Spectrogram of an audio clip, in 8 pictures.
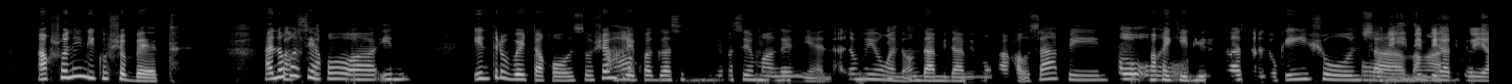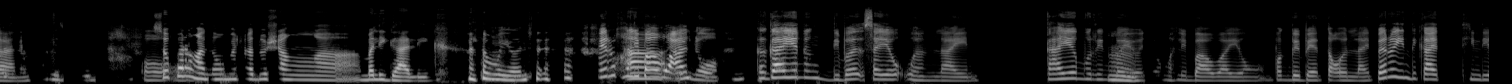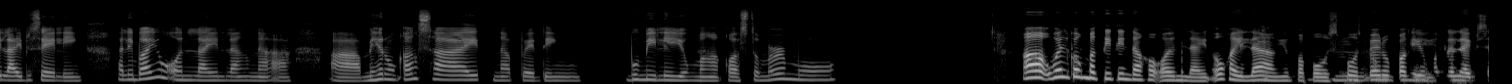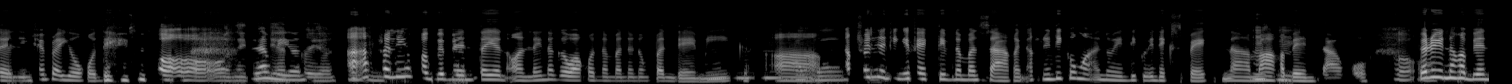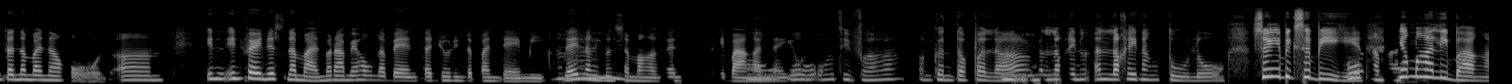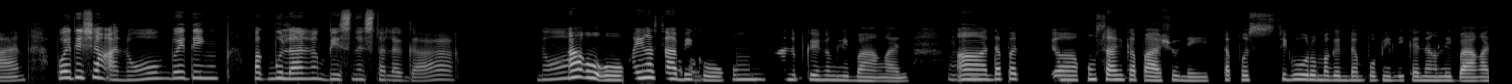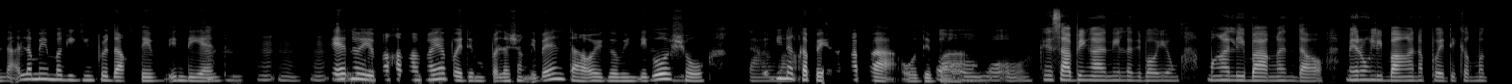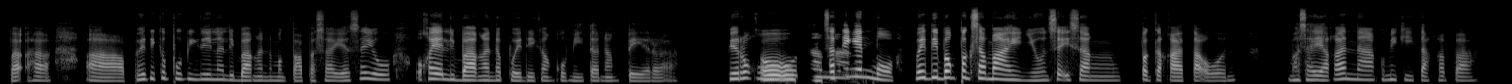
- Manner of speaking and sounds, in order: laugh; unintelligible speech; laughing while speaking: "din"; in English: "passionate"; in English: "productive in the end"
- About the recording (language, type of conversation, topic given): Filipino, podcast, Ano ang paborito mong libangan, at bakit mo ito gusto?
